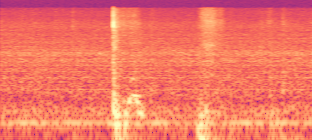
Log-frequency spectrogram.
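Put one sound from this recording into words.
A hand knocks lightly against something close by.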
